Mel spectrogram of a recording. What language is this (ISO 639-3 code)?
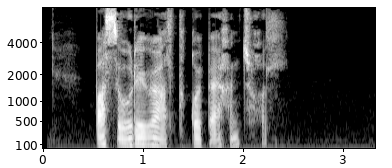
mon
